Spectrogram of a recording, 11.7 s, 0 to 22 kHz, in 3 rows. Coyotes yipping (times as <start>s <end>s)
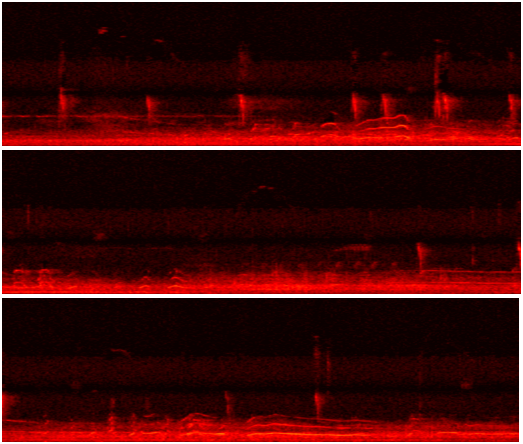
8.5s 11.6s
